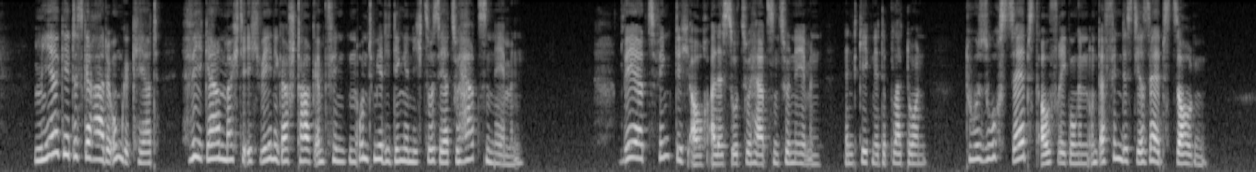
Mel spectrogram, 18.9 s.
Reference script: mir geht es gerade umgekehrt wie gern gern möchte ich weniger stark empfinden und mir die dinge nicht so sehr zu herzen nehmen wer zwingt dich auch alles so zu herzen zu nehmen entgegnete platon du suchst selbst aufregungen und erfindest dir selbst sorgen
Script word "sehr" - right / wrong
right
